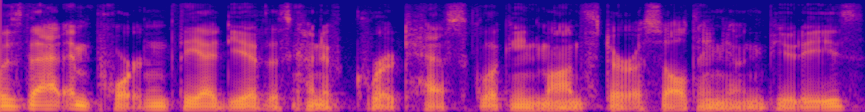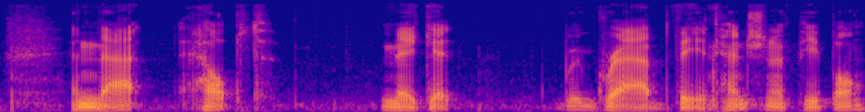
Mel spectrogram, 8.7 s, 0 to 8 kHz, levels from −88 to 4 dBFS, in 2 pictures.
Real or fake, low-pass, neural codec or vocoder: fake; 7.2 kHz; vocoder, 22.05 kHz, 80 mel bands, Vocos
